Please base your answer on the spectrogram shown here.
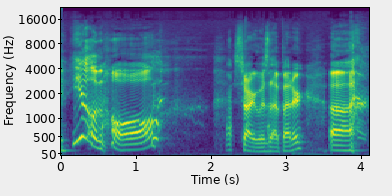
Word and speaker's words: Gyllenhaal: cast alone and Maggie Gyllenhaal you know directing oh you said it wrong Maggie he Hall sorry was that better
